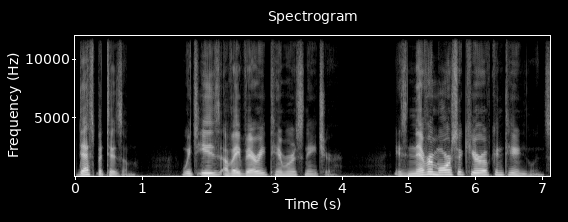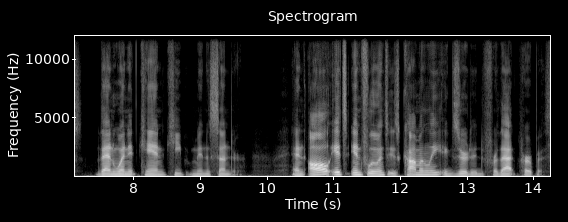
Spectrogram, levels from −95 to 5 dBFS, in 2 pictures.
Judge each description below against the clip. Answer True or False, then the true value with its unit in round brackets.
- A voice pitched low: False (145 Hz)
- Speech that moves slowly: True (130 wpm)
